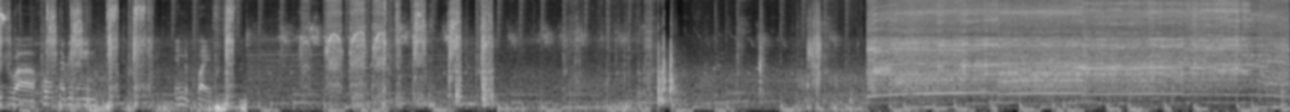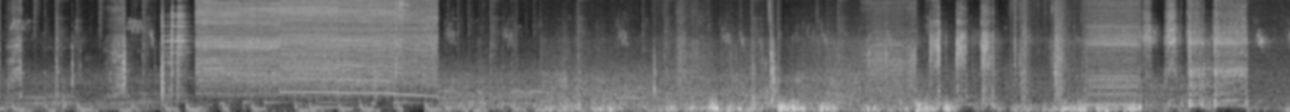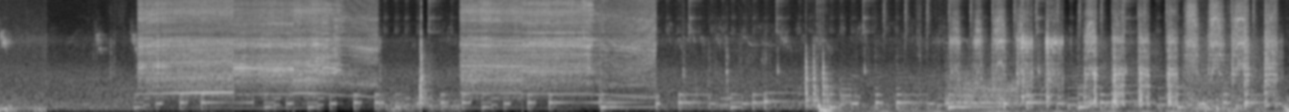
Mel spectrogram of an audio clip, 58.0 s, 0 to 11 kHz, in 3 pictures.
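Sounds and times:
background music: 0.0s - 34.5s, 40.7s - 58.0s
circular saw cutting plywood: 4.5s - 6.5s, 13.0s - 19.7s, 22.3s - 26.0s, 40.8s - 44.4s, 45.6s - 48.6s, 52.9s - 58.0s
cordless drill driving screws: 4.5s - 7.4s, 35.7s - 38.1s, 54.0s - 57.9s.

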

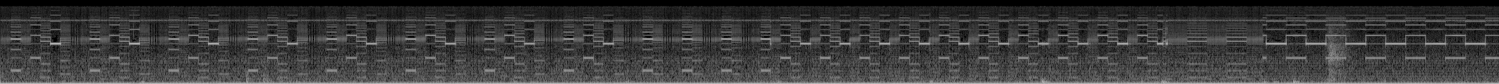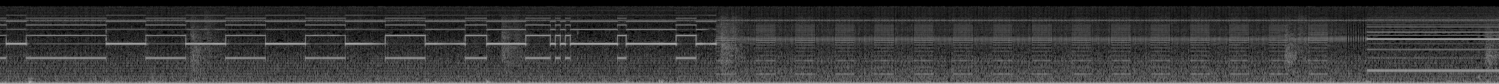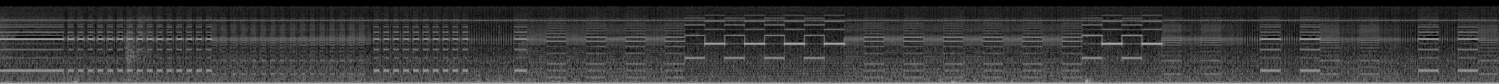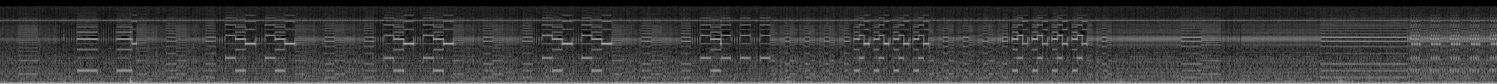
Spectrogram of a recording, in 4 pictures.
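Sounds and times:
buzzy square-wave synth beeps: 0.1s - 22.3s, 23.0s - 32.2s, 33.7s - 41.7s, 44.2s - 59.9s.

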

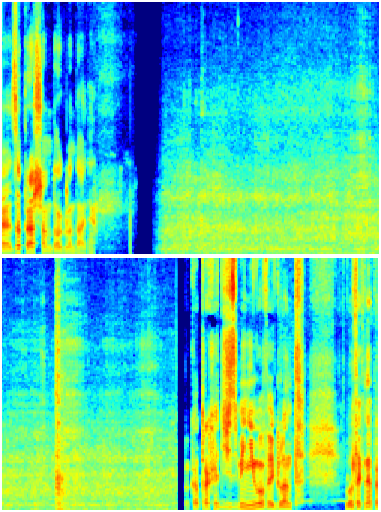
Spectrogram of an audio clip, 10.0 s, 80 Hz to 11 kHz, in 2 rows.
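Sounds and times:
truck engine idling: 2.0s - 7.4s.

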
